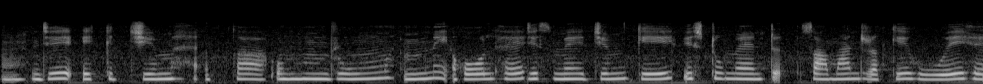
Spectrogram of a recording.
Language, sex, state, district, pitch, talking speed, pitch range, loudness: Hindi, female, Maharashtra, Nagpur, 250 Hz, 110 wpm, 245-260 Hz, -25 LUFS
